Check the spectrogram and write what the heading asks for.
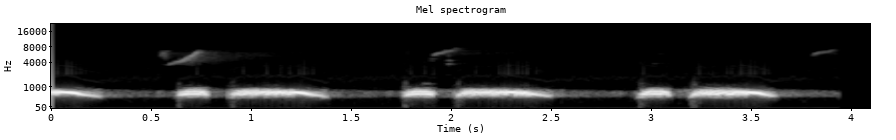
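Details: Steady spotted dove cooing in 'đảo nước' style, a lure for captive doves: three phrases, each a short note then a longer level coo that droops at the end, in a quiet setting.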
